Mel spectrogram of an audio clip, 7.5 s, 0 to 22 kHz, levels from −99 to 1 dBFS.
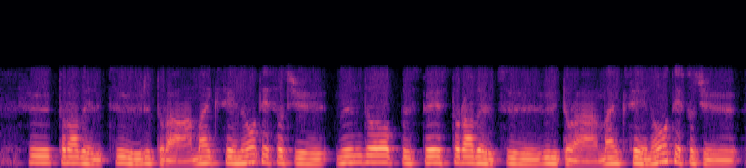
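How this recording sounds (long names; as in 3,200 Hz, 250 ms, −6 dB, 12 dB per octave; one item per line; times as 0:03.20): mu-law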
